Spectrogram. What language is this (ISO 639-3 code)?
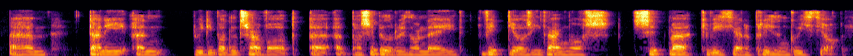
cym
